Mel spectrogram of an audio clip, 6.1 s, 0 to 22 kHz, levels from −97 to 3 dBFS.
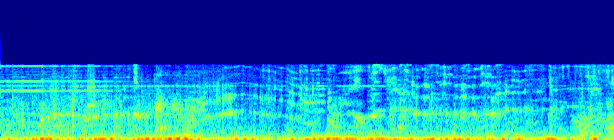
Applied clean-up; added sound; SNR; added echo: neural separator model SepFormer DNS4.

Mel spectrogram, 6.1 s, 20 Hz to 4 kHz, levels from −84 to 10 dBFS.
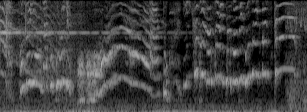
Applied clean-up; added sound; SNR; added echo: none; Squeak / Bell; 10 dB; reverberation time 0.2 s.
